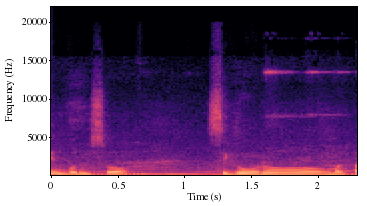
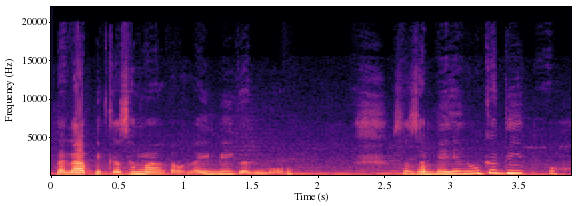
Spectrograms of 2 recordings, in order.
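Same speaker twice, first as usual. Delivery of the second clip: tearful, high and choked up; crying; 8 semitones higher than usual. Real, not acted. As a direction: voice breaking into tears, real. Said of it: "Naiyak ako kasi".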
